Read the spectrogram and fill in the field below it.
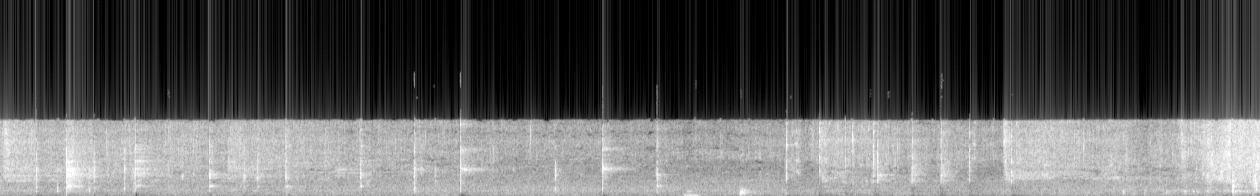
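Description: Curry powder stir-fried in a pan: a steady, bright sizzle runs throughout, broken by frequent sharp scrapes and taps of a utensil against the pan, with no voices.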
